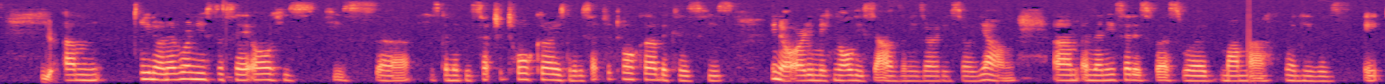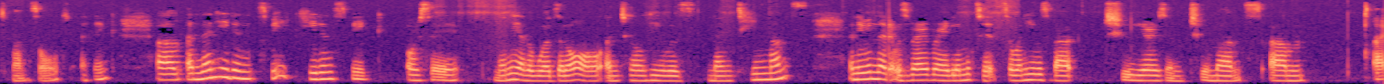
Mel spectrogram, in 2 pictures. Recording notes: Episode 3 sees our first experiment of recording over Skype (not without it's challenges...)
